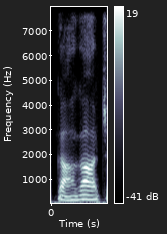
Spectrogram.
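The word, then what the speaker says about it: GAGA: 在这部电影里面，你要观看什么是嘎嘎，因为嘎嘎也是我们的片的，我们没有取英文片名，我们是主语的片名，嗯啊，就 G A G A，可是我们用罗马拼音的发音叫嘎嘎，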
